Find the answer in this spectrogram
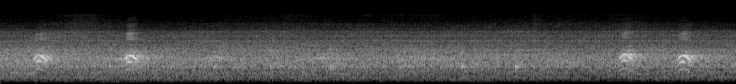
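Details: A large-billed crow perched on a power line, switching between call types, gives four short, hoarse caws: two close together, a pause of several seconds, then two more, over a steady hum of traffic.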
